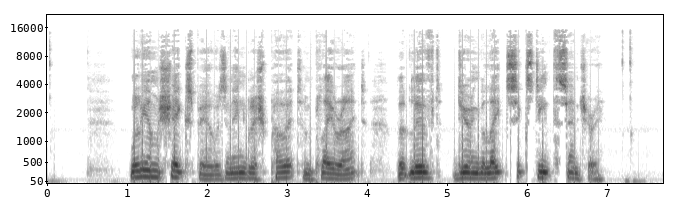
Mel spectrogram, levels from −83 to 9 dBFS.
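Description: A background task is stalling the USB bus or audio driver every 0.1 s in this speech recording, causing periodic USB or driver dropouts from 0.09 s to 7.6 s. Each stall leaves a gap of a few milliseconds of silence, heard as a steady ten-per-second ticking across some seventy events while the voice sounds.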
